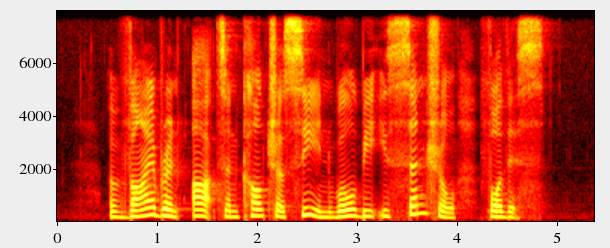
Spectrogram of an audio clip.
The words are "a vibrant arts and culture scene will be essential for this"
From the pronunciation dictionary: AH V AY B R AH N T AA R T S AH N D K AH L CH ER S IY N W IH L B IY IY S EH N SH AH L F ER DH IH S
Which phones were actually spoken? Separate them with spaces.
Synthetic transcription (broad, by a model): AH V AY B R AH N T AA T S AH N K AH L CH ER S IY N W IH L B IY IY S EH N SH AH L F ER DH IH S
